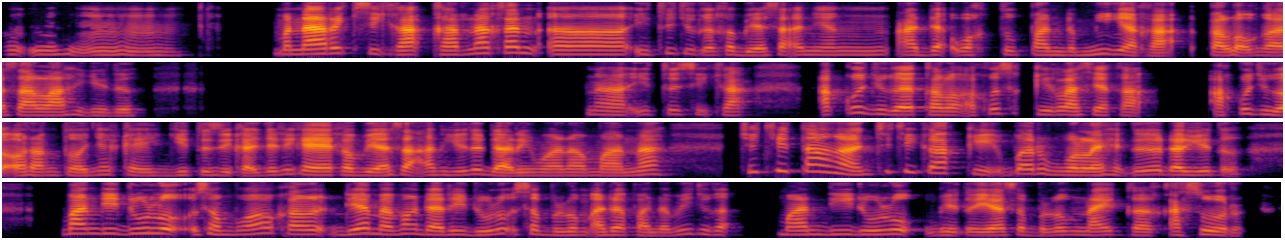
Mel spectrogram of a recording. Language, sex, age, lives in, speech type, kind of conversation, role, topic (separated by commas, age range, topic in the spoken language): Indonesian, female, 40-44, Indonesia, conversation, podcast, host, Apa ritual kecil yang selalu kamu lakukan saat pulang ke rumah?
